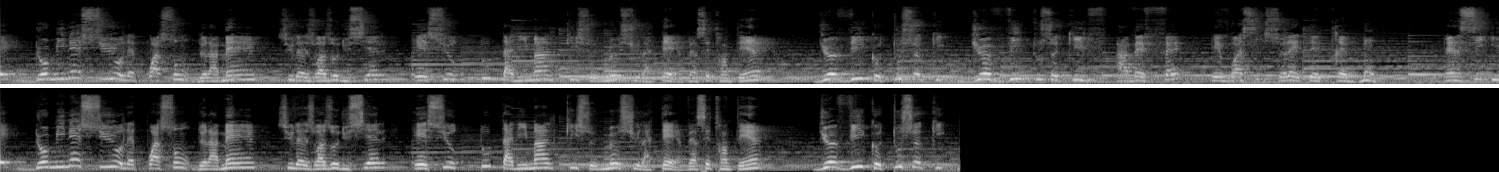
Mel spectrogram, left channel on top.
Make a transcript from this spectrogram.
dominez sur les poissons de la mer, sur les oiseaux du ciel et sur tout animal qui se meut sur la terre. Verset 31, Dieu vit tout ce qu'il avait fait et voici cela était très bon. Ainsi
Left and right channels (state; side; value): drops out; right; at 9.6 s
